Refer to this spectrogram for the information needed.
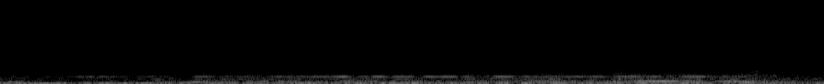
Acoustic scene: elevator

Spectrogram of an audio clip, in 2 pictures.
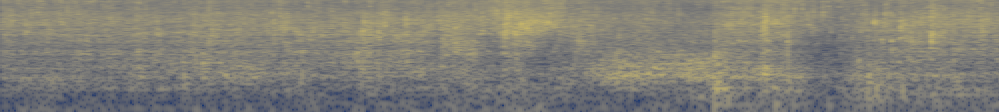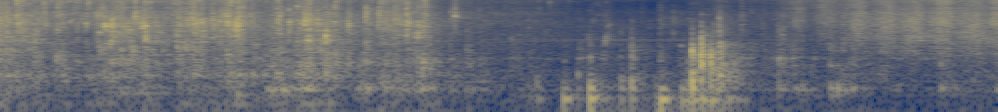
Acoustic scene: kitchen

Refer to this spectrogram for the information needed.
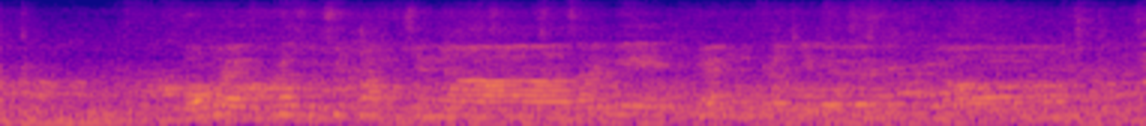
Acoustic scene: cafe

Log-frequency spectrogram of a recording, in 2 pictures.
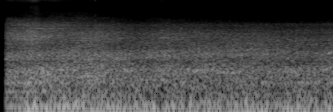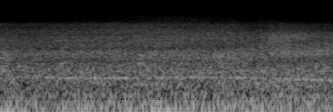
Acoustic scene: street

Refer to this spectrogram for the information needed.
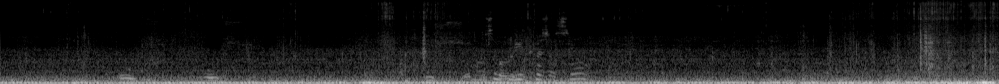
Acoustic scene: car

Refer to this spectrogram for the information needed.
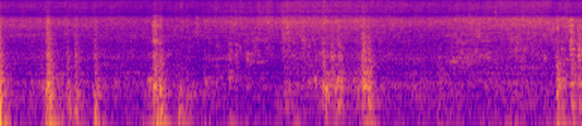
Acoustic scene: kitchen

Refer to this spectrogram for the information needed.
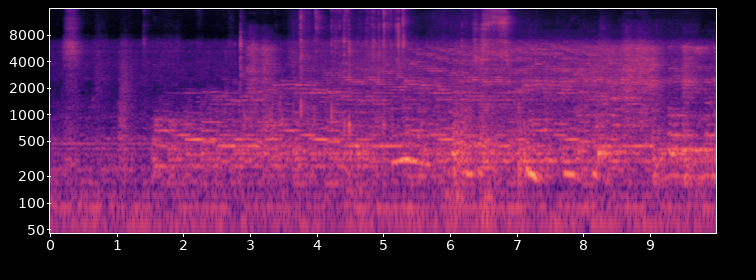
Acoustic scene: restaurant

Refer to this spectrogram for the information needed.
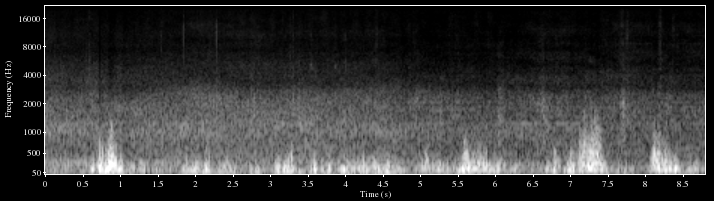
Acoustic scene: residential area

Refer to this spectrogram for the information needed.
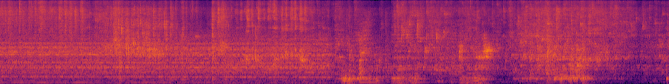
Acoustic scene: restroom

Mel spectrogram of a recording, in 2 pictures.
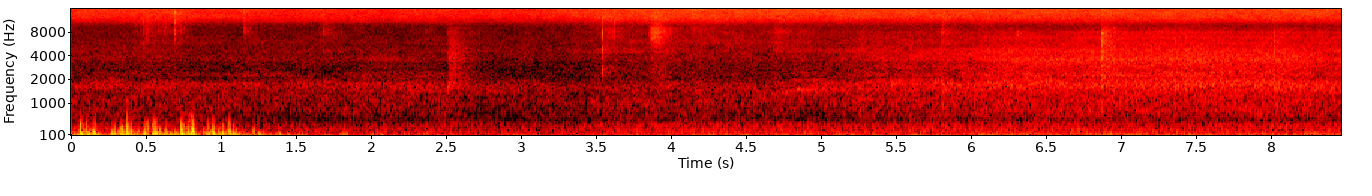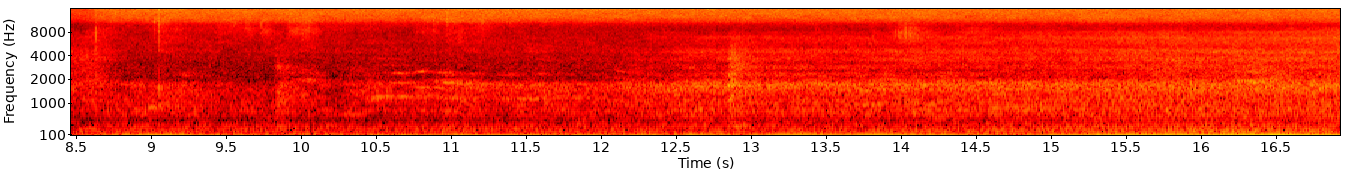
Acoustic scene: residential area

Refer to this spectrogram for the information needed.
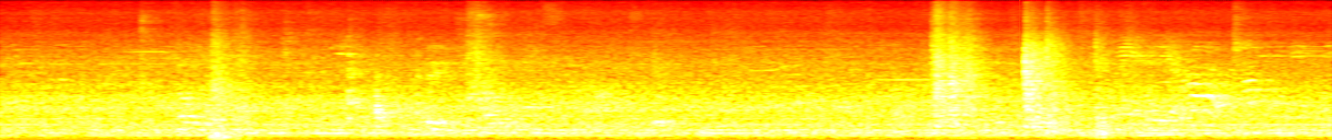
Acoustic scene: cafe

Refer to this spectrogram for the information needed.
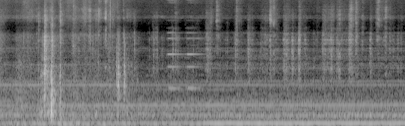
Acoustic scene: kitchen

